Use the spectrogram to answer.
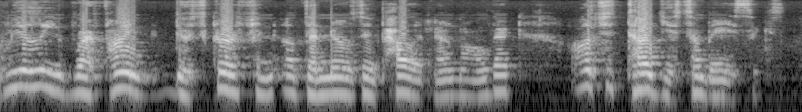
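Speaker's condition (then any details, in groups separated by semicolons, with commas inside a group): Traumatic brain injury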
